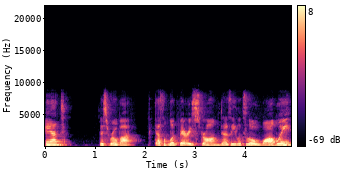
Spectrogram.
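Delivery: ordinary talk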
